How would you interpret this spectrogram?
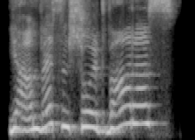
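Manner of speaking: high, cutting retort; angry retort. A narrator's reading. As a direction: hurl the question back at him. Ellie fires back in quarrel.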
